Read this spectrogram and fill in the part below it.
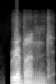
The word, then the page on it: riband: American English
